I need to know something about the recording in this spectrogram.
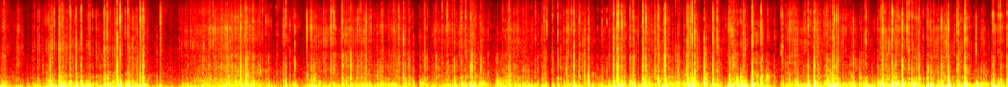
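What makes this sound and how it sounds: A small rectangular pink scrub sponge with a sparkly woven glitter mesh surface is held in both hands and scratched with long acrylic nails. The result is a continuous stream of dense, rapid scratching and crinkling with a low, muffled body. Brief quieter dips break up the texture.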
